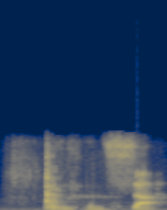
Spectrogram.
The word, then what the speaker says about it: Mendonça: Mendonça. It's a soft C.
